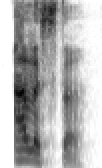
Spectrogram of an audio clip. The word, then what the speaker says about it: Alistair: This one looks quite confusing, but the pronunciation of this name is Alistair. 3 syllables, the stress is on the first.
